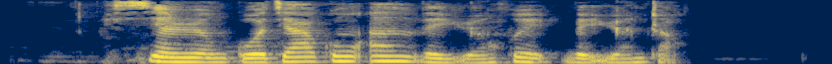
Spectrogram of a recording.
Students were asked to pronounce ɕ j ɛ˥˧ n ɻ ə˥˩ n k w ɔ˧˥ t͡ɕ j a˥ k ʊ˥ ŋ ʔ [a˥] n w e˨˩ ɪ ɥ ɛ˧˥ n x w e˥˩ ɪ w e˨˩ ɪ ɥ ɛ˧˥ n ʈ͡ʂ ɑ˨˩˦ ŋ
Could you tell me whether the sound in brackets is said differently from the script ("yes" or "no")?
no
